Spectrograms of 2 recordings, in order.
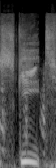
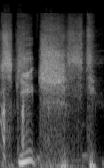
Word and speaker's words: Skeech: like not Skeet, but Skeech. Not Skeet Ulrich.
